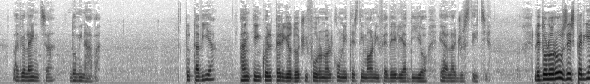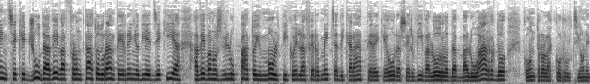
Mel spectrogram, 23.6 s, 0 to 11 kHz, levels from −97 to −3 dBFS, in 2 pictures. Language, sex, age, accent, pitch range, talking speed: English, male, 50-69, Italian, 130-180 Hz, 120 wpm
